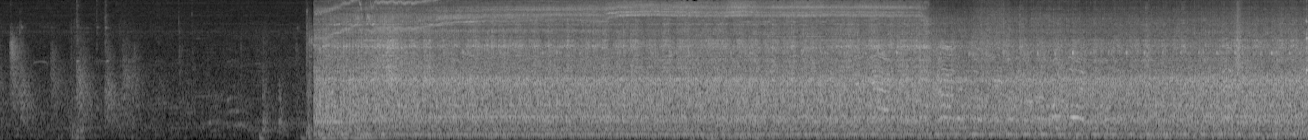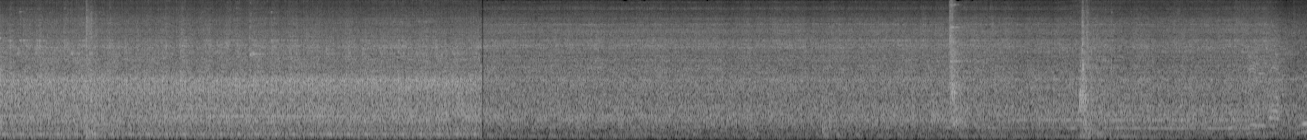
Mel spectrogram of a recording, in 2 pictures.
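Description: A truck engine running steadily at raised speed, powering a truck-mounted loader crane as it lifts a section of a fairground ride. It starts suddenly about three seconds in and drops a little in level at about eighteen seconds.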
